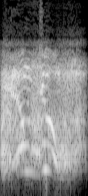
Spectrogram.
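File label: Korean bomb success mood high; War Thunder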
